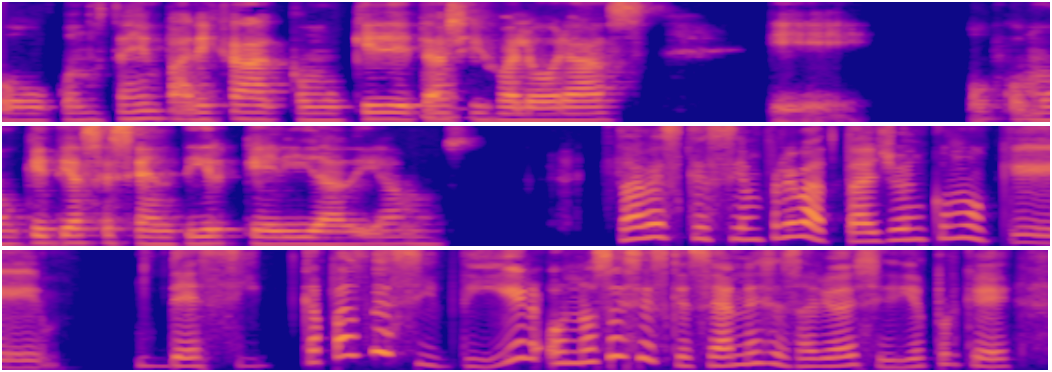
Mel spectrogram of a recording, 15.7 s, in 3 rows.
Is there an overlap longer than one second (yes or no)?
no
